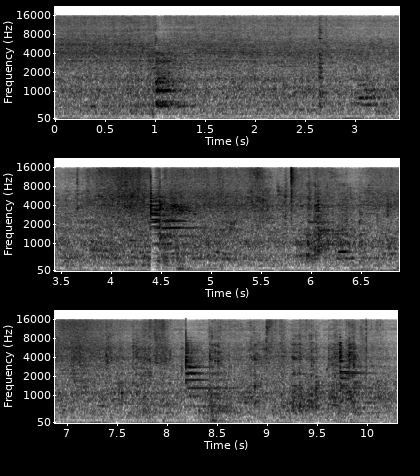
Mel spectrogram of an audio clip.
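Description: A spoon stirring coconut-milk curry in a large aluminium pot, scraping and clinking against the metal several times in the second half, over a steady hiss.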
